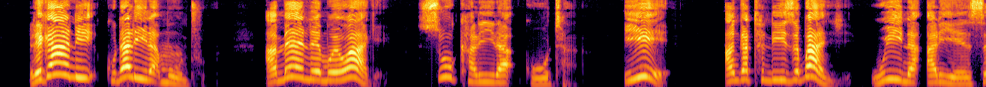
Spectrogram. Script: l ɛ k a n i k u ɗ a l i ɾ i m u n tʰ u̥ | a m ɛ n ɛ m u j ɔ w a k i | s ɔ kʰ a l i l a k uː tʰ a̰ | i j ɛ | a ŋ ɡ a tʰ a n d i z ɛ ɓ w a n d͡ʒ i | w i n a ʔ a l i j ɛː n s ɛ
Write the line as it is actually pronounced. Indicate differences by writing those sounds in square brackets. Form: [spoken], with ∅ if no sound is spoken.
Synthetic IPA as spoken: l ɛ k a n i k u ɗ a l i ɾ [a] m u n tʰ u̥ | a m ɛ n ɛ m [ɔ] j ɔ w a k [ɛ] | s [u] kʰ a l i [ɾ] a k uː tʰ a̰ | i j ɛ | a ŋ ɡ a tʰ a n d i z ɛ ɓ w a n d͡ʒ i | w i n a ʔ a l i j ɛː n s ɛ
